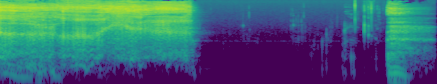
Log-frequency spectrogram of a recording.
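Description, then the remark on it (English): A loud, noisy two-second gulp of a drink, a pause of silence, a few faint clicks, then a short solid knock like a cup set down. “All you heard was the swallow and the cup sit down.”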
